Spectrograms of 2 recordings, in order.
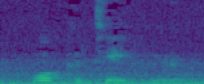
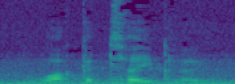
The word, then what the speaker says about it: Wakatipu: Now, how do we pronounce this lake? – Wakatipu. – Oh, that's good. Wakatipu. – What does it mean? That's a big shrug, which means you don't know. – Not a clue, sorry. No. – But you've done very good. – But well pronounced. Well pronounced. – Yeah, it's perfect.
